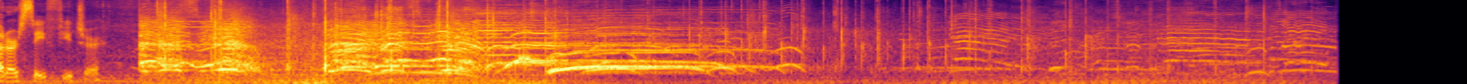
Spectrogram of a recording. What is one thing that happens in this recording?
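A crowd cheers and calls out outdoors.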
